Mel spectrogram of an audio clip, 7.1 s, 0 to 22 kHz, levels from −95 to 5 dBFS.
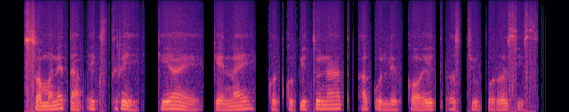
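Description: From start to finish the speech passes through 1-bit DFPWM compression, heavily damaged, at a rate that fits roughly 48 kbps. Each sample keeps only one up-or-down step for a tracking level, so coarse quantisation noise spreads across the band, leaving the speech fuzzy and crackly with its treble sunk in hiss.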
